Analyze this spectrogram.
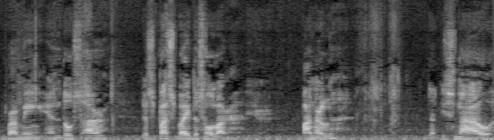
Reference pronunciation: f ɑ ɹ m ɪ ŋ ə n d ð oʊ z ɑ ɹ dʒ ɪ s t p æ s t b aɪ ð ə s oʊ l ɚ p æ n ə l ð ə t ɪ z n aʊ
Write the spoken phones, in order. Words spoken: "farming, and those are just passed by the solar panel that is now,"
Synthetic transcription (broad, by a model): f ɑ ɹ m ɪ ŋ ə n d oʊ s ɑ ɹ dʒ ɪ s p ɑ s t b aɪ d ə s oʊ l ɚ p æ n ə l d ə t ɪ s n aʊ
